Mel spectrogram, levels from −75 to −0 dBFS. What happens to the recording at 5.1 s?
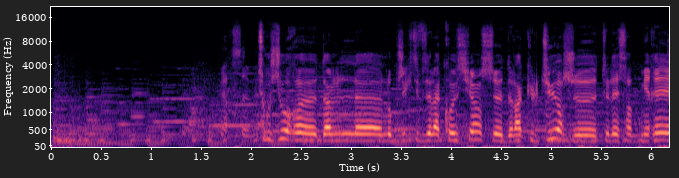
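At 5.10 s there is a block of digital silence, about 5 ms of zeros where the audio should be, as when an output buffer is not filled in time or a calculation yields invalid values. At this length it is heard as a tick or dip, not as silence.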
